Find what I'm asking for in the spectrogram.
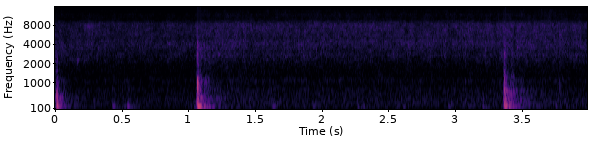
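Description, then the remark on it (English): Dishes being scrubbed with a fish-shaped sponge at a sink: two dull clunks of crockery, about two seconds apart, over a soft, steady watery hiss. No one speaks. “I have a sponge that's shaped like a fish as I scrub away at my dishes.”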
